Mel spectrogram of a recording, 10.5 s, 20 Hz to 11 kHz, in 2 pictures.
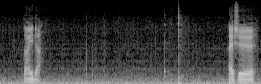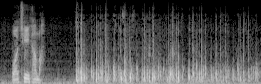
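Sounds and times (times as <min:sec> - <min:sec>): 
speech: 0:00.5 - 0:01.0, 0:04.6 - 0:06.9
horse hooves clip-clopping as riders travel on horseback: 0:06.8 - 0:10.4.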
